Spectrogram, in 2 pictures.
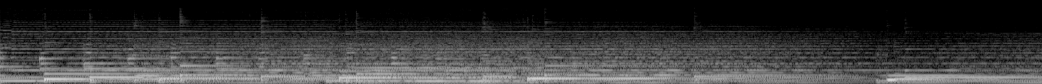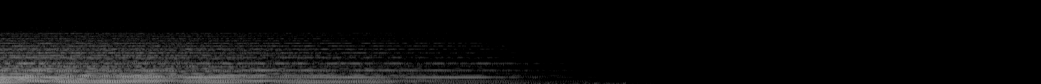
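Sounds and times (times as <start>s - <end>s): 
accordion: 0.0s - 13.6s
orchestra: 0.0s - 15.9s.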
